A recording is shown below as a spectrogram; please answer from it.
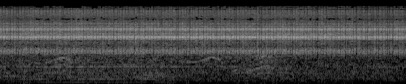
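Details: Cicadas in Ubon Ratchathani, Thailand, fill the air with a steady, intense high-pitched buzz that never drops, with faint higher-pitched bird notes sliding briefly beneath.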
